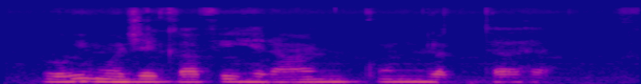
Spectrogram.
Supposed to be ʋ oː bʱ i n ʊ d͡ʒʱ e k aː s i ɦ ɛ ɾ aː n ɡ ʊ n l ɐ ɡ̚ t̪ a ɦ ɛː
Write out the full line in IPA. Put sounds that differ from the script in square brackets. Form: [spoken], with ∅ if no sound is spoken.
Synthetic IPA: ʋ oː bʱ i [m] ʊ d͡ʒʱ e k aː [f] i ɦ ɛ ɾ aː n [k] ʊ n l ɐ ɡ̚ t̪ a ɦ ɛː

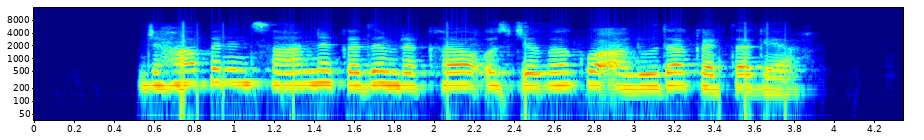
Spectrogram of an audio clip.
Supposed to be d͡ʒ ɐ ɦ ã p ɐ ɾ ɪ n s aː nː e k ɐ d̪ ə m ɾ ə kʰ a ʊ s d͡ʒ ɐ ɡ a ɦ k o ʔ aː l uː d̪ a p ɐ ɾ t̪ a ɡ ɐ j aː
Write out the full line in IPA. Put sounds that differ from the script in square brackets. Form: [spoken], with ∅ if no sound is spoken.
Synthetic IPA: d͡ʒ ɐ ɦ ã p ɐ ɾ ɪ n s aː nː e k ɐ d̪ ə m ɾ [ɐ] kʰ a ʊ s d͡ʒ ɐ ɡ a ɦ k o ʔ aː l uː d̪ a [k] ɐ ɾ t̪ a ɡ ɐ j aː

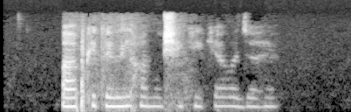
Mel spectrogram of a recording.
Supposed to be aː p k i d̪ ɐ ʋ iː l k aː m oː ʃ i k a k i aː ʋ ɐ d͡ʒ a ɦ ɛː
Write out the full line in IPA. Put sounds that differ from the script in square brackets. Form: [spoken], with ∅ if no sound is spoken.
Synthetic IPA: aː p k i [t̪] ɐ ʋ iː l [x] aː m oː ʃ i k [i] k [j] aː ʋ ɐ d͡ʒ a ɦ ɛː

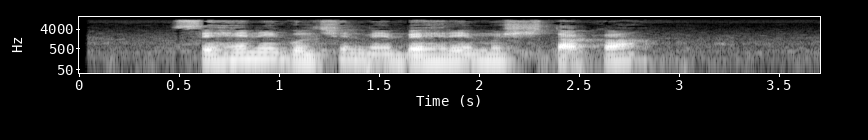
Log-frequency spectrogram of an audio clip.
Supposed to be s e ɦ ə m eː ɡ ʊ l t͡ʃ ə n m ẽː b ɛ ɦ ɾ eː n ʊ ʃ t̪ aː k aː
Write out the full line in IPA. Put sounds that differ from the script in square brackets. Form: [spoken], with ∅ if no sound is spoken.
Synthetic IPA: s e ɦ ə [n] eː ɡ ʊ l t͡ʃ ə n m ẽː b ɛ ɦ ɾ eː [m] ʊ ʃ t̪ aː k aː

